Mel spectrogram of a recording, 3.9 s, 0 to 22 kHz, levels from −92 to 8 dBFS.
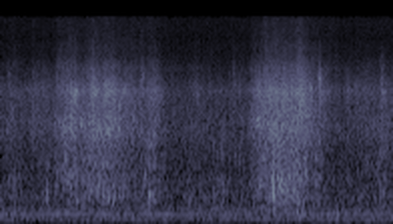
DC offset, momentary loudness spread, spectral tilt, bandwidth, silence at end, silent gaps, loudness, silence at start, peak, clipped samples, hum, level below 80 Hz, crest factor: under 0.1%; 15 LU; -0.5 dB/octave; 16 kHz; 0 s; none; -38 LUFS; 0 s; -22 dBFS; under 0.1%; none; -74 dBFS; 20 dB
